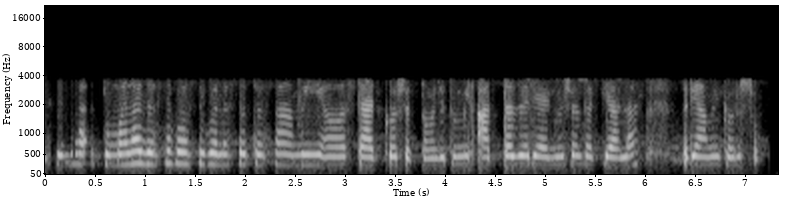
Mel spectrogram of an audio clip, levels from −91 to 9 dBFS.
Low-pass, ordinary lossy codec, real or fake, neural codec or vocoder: 3.6 kHz; none; real; none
